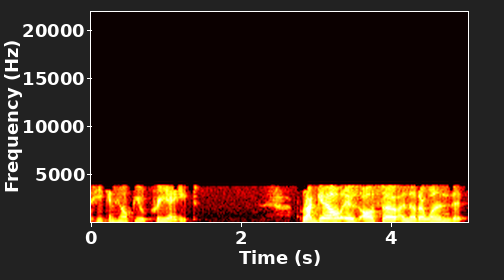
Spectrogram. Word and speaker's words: Raguel: The Archangel Raguel, I always want to spell it, pronounce it the way it looks. It's R-A-G-U-E-L, but it's pronounced Raguel.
